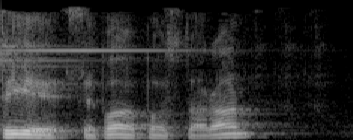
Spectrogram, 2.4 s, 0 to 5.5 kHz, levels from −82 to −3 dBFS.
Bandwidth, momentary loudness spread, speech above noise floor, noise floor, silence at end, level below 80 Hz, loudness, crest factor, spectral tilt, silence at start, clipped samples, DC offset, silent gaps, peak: 5.4 kHz; 10 LU; 32 dB; -62 dBFS; 0.6 s; -74 dBFS; -32 LUFS; 18 dB; -7.5 dB/octave; 0 s; under 0.1%; under 0.1%; none; -14 dBFS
